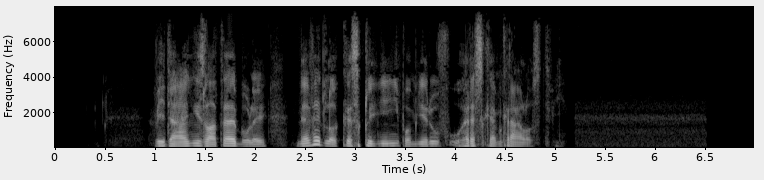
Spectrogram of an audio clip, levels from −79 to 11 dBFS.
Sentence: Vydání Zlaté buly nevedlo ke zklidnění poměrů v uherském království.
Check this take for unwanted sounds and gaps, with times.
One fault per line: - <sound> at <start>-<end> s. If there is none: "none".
none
